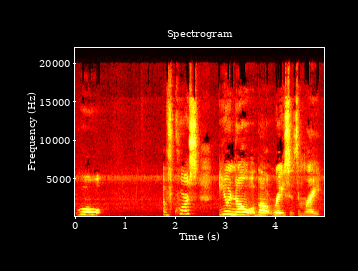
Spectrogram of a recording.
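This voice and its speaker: A young girl reading aloud and chatting to viewers in a halting, deliberate way. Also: high-pitched, lively intonation, rough recording. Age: child.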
